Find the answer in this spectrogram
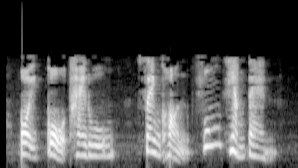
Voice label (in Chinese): (海陸)客語生活常規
